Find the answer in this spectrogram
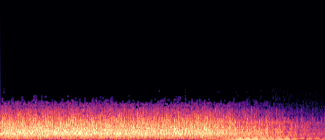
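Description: A large audience applauding steadily on an old radio broadcast recording. The applause fades in the last couple of seconds as held orchestral notes come in, about four seconds in.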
